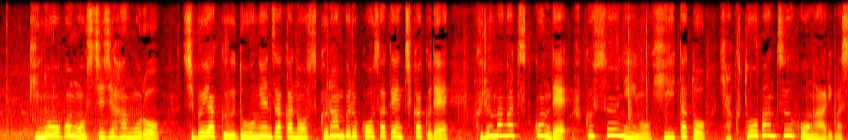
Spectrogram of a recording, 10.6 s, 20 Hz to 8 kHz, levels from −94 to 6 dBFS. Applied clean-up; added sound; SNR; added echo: none; none; none; none.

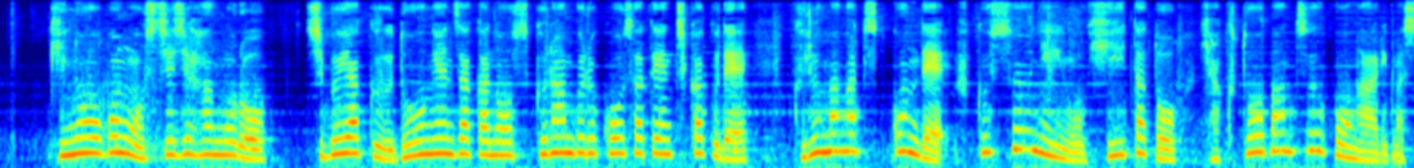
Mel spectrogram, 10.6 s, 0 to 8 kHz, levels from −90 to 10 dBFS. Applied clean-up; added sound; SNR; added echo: neural separator model SepFormer DNS4.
